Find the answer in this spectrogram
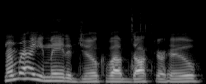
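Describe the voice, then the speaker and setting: A man's voice: medium pitch, sing-song, fast talker, dry recording. A man playing a tabletop game, joking with the table and swearing freely. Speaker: player. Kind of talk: casual tabletop banter.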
